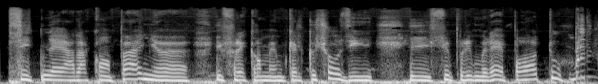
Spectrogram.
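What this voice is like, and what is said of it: Burgundy Morvan regional French accent. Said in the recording (French): “Bourguignon, l'accent du Morvan, précisément, l'accent Morvandio”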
